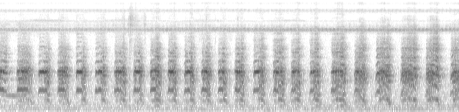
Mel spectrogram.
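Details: Hen calls meant to coax hens into laying eggs, recorded for playing to laying hens: a steady series of loud, nasal clucks, a little over two per second, keeping the same pitch throughout.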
